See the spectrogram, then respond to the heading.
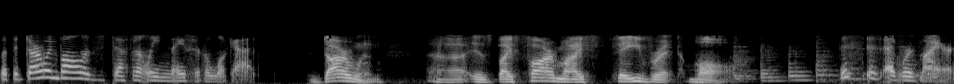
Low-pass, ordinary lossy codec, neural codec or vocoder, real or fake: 7.2 kHz; AAC, 16 kbps; vocoder, 44.1 kHz, 80 mel bands, Vocos; fake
